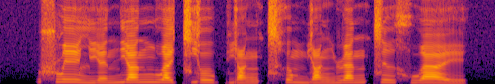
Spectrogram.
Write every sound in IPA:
ʂwe˥˩ɪ̯ljɛ˧˥n̪jä˥ n̪wä˥t͡ɕjo˥˩ʊ̯pjɑ˧˥ŋ t͡sʰɤ˥˩mjɑ˧˥ŋɻa˥nt͡sɹ̩˥˧ xwa˥˩ɪ̯

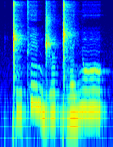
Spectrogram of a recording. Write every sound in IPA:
ǁɨ˩tʰe˥ nd͡ʒə˨ɡ͡ǁɛ˩ɲõ˥

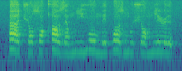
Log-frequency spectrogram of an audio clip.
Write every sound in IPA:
a t͡ʃusˤuqʰɔzɐ mi jome bɔzŋu ʃɔmiɭɘ

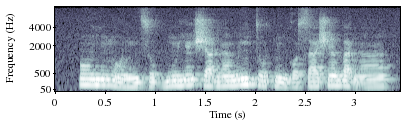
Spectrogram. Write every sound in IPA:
ɔ̃˦ɡũ˧mɔ̃˨lĩ˨ so˨ ɡ͡bũ˧jɛ̃˦ʃa˧ ɡã˧wĩ˦ to˧tũ˨ɡɔ˨ sa˧ʃã˦wa˦˨ ɡã˧

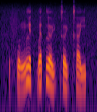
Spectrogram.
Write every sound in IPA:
fʊ˨˥ŋ lɪ˧k̚lɐ˥t̚lɵ˨˥ɥ kʰɵ˨˥ɥ kʰɐ˨˧j

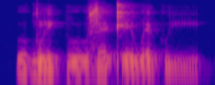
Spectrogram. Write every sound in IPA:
u˨ɡũ˦ɾi˨ k͡puː˨zɛ˦kʼe˨ wɛ˦˨kʷiː˨

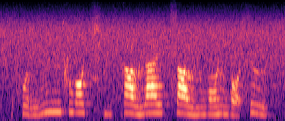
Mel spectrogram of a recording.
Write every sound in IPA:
fɤ̰˨˩ŋ ly˥nʂwɔ˥t͡ɕʰḭ˨˩kɑ˥˩ʊ̯ ɻa˥ɪ̯t͡sɑ˥˩ʊ̯ ɻwɔ˧˥ɻwɔ̰˨˩ sɹ̩˥˩

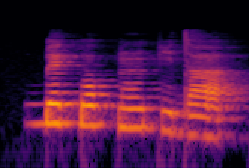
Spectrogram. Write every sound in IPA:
ɡ͡bɛ˦ɡ͡bɔ˦˨ k͡pũ˧ki˨da˨

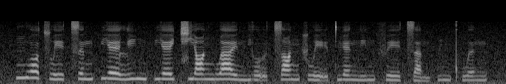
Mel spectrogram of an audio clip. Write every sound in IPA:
n̪wɔ˥˨t͡swe˩ɪ̯ t͡sə˨˦n pjɛ˥˨li˥˨ŋ pjɛ˦t͡ɕjɑ˦ŋ wa˥˨ɪ̯n̪jo̰˨˩ʊ̯ t͡sɑ˦ŋʂwḛ˨˩ɪ̯t̪ɥɛ˥˨ni˥˨n fe˥˨ɪ̯t͡sa̰˨˩n pi˥˨ŋpʰwə˦n

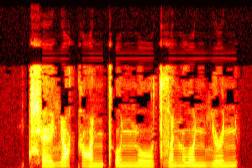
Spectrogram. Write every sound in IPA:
t͡ɕʰɛʎɑ kɑɲtʼoɲ noːtzˤiɲ lˠʉɲ ʎə˞ɲ

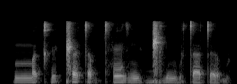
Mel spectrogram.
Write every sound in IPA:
mːɐkʰʏǁœ tɐbtʰɛ̃zŋy ɡ͡ǁimbət ɐt əb

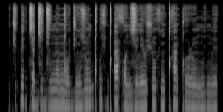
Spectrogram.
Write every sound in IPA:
t͡ʃɪ˦k͡pe˦ɡt͡ɕa˧ d͡ʑʊ˦d͡ʑu˧ ŋõ˧ŋ͡ǃo˨ d͡ʒĩ˨ ɮũ˦ ǃʼu˧çǃʼa˦ θɔ˨ɲʑɪ˧ le˧ɹ ʃũ˦xĩ˧ǃʰã˦ ǃʊ˧ɹũ˨ ŋ͡mi˧ŋ͡mɪ˧

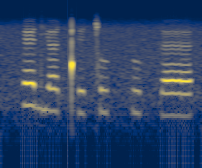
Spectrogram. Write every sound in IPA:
ɛ˦djɜ˨ǃʰɪ˩ ǀu˩kːu˩kːɜ˩

